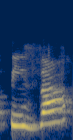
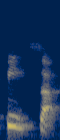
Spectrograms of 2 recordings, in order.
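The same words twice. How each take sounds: First: The middle consonant is a plain z sound. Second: The middle consonant is a ts sound. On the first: The speaker calls it wrong. "पिज्जा ना कह के" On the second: The speaker calls it right. "उसको बोलेंगे पिज्जा... छोटा सा टी sound भी लेकर आइए"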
